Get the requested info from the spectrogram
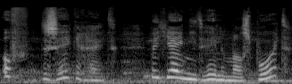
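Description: An actress playing a sceptical, dry-witted historian in a naturalistic radio drama, teasing and sardonic. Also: female voice, fairly high pitch, sing-song, moderate pace, over music.

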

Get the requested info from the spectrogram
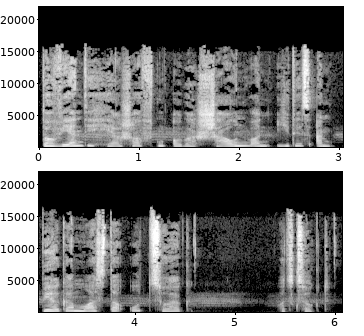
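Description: A woman's voice: on the high side, measured pace, dark tone, slightly rough. A female performer playing a shy, naive village girl in a radio crime drama, with a Bavarian accent and hesitant, childlike delivery. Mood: timid, secretive.

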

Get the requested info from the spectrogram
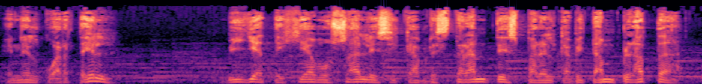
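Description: An actor playing an unhurried village storyteller. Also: male voice, fairly low pitch, steady tone, over loud music, natural voice. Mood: amused storytelling.

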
